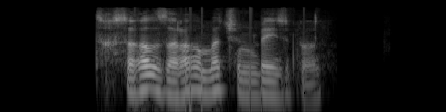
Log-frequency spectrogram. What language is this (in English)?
Kabyle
